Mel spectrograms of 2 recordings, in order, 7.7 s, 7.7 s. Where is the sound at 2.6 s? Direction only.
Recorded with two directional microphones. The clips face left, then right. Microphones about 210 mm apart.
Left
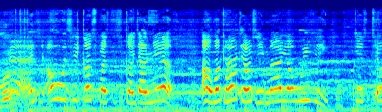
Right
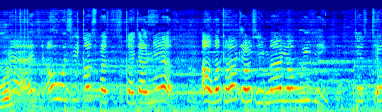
20° left (ahead or behind).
